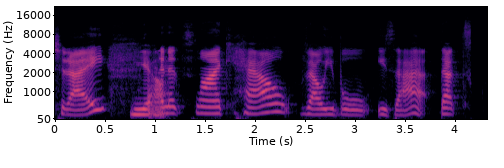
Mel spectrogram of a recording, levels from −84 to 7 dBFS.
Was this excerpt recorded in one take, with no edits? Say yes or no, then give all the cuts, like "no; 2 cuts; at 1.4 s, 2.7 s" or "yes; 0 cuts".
yes; 0 cuts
